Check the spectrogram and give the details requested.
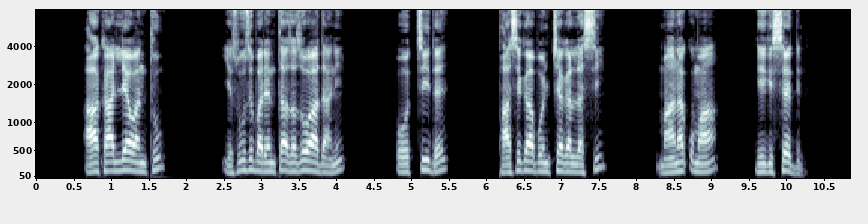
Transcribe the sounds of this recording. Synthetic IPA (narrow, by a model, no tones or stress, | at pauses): ʔaːkaːlːɪjaːwɐnt̪ːʊ | jɛs̬uːs̬ɪbɐɾɛnt̪ːɐːzɐzɔwaːd̪aːn | o̞ːt͡sːiːd̪ɛ | paːs̬ɪɡaːbɔnt͡ʃːɪjɐɡɐlːɐsːɪ | maːnɐkʼʊmaː | ɡiːɡɪsːe̞ːd̪ːɪnɔ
